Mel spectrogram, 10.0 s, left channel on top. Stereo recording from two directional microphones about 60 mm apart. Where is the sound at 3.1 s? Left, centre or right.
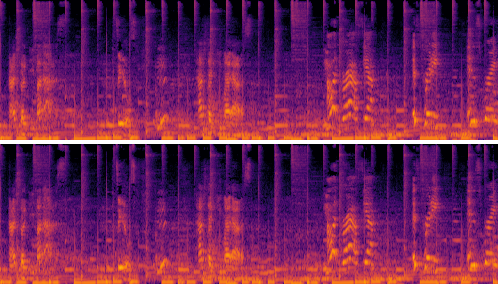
Centre.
